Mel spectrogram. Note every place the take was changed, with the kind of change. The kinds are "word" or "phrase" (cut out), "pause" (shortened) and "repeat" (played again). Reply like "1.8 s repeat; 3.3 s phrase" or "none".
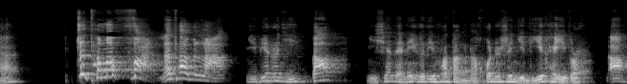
2.4 s pause; 3.6 s pause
